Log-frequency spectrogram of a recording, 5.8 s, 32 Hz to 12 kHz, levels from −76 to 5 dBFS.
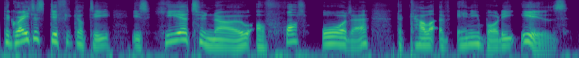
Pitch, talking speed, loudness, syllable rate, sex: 135 Hz, 165 wpm, -21 LUFS, 5.1 syllables/s, male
